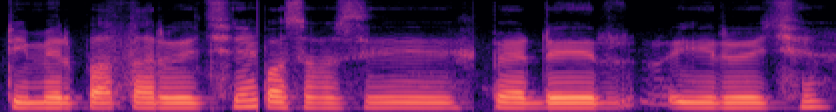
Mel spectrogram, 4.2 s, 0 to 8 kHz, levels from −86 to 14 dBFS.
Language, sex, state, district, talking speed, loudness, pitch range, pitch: Bengali, male, West Bengal, Paschim Medinipur, 115 wpm, -17 LUFS, 135-140 Hz, 135 Hz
